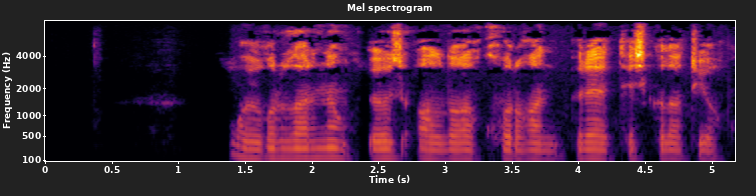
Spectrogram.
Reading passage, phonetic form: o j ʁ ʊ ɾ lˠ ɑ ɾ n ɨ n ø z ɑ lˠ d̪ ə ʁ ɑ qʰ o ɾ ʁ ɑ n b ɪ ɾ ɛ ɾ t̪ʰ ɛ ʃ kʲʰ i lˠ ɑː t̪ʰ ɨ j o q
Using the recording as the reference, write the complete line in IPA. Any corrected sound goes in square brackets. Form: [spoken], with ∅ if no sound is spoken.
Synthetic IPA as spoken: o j ʁ ʊ ɾ lˠ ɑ ɾ n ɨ [ŋ] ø z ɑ lˠ d̪ ə ʁ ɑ qʰ o ɾ ʁ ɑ n b ɪ ɾ ɛ [∅] t̪ʰ ɛ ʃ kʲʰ i lˠ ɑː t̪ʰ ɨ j o q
